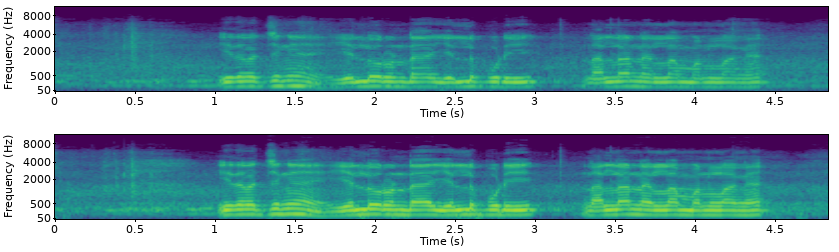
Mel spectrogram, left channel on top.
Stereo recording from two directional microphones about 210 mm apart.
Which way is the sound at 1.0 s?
40° right (ahead or behind).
